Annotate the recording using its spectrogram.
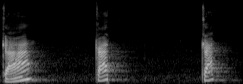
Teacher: there is no audible release because there's no actual final sound but the vowel sound is constricted in some way and so each syllable has a different quality and are discernible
